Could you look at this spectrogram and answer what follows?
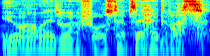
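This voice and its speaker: A man's voice: low-pitched, expressive. A man playing a wise, loyal, dignified companion in a fantasy audio drama, speaking formally with dry patience. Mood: measured, assured. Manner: measured, formal, dryly patient. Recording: voice over background music.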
